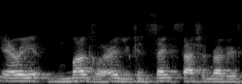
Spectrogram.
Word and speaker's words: Mugler: have the pronunciation guide it's muggler it's not mu glare it's been said so many different ways terry moogler terry mugley the proper pronunciation is t arie muggler you can thank fashion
